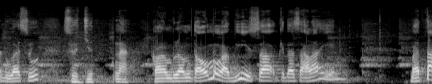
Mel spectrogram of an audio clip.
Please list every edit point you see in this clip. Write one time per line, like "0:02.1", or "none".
0:01.2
